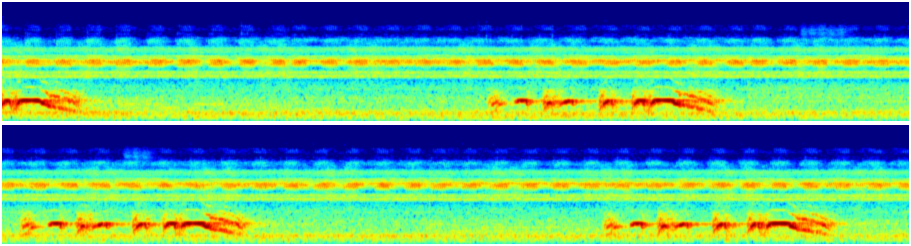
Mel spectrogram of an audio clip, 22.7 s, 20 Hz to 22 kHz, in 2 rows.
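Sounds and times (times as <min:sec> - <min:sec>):
barred owl hooting: 0:00.0 - 0:01.3, 0:06.0 - 0:09.3, 0:11.6 - 0:14.6, 0:18.8 - 0:21.9
insect chorus droning: 0:00.0 - 0:22.6.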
